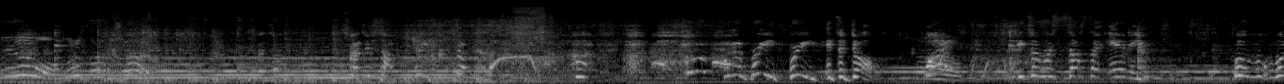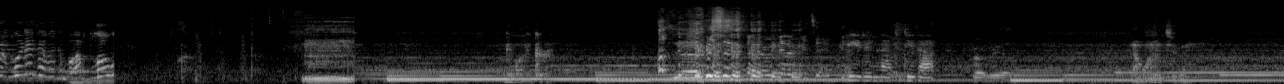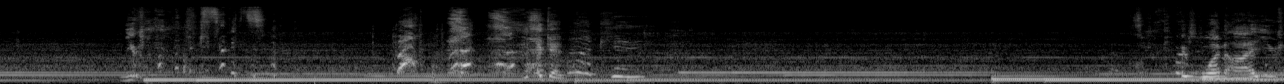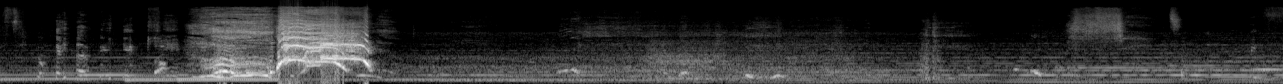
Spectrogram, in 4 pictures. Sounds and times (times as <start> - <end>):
Music: 0.0 - 14.0, 15.9 - 51.3.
